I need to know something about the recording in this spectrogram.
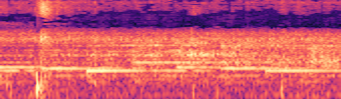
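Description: Music: a melody of held tones stepping from note to note, with scattered sharp clicks.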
